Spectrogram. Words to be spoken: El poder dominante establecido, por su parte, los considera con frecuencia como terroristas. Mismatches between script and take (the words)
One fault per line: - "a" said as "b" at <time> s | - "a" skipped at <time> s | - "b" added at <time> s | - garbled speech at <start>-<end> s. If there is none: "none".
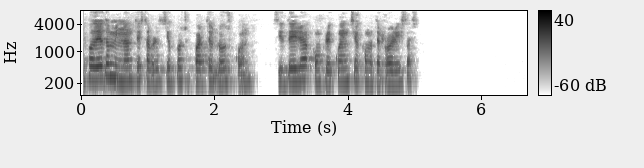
none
